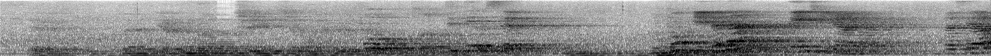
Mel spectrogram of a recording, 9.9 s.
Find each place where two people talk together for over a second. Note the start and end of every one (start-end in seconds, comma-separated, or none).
none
